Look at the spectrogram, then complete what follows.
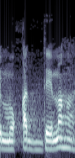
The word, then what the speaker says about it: مقدمہ: موضوع کا بیان ہے۔ لفظ مقدمہ کے بارے میں بتا دیں کہ یہ مقدمہ ہے دال کے کسرے کے ساتھ، اور یہ قدمہ یقدم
